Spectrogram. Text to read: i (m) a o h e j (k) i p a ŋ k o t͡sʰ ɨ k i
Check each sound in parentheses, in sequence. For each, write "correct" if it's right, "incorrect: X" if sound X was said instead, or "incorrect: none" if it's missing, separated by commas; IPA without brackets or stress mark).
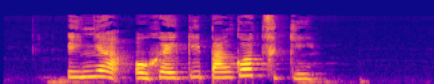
incorrect: ɲ, correct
